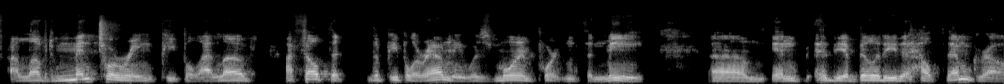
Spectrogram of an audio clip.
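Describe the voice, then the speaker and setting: The man has a plain, everyday voice at a fairly low pitch with ordinary pitch variation. He speaks at a fairly slow pace, and the sound is dry and close with no echo. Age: 50s. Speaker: real estate company founder. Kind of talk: interview.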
